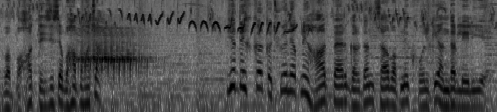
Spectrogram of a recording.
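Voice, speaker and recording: Animated male children's storyteller over music. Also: medium pitch, a little slow. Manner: expressive, animated. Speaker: storyteller, narrator. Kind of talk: scripted children's story narration. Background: background music.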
